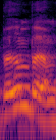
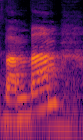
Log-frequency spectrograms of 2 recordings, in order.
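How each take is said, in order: First: The vowel sounds like the oo in boom. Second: The vowel sounds like the u in bum. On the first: The speaker calls it right. "A lot of people mispronounce this" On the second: The speaker calls it wrong. "I always thought it was"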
